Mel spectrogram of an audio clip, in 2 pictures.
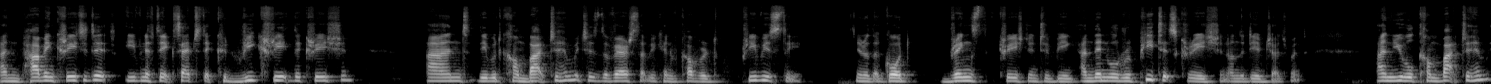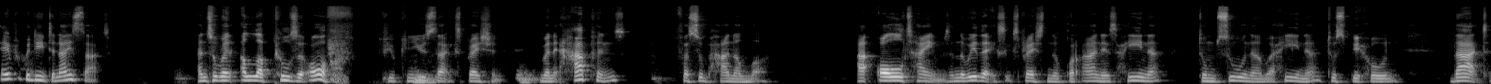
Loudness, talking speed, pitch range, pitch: -25 LUFS, 190 wpm, 145-180 Hz, 160 Hz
